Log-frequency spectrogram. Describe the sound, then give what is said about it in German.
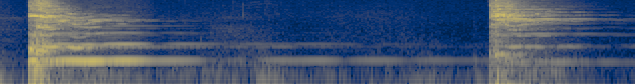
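Wine glasses clink together twice in a toast, about two seconds apart, each bright tap ringing out with a clear, bell-like tone that slowly fades. No one speaks. “Es hört sich an die Kirchenglocken am Wollerberg.”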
